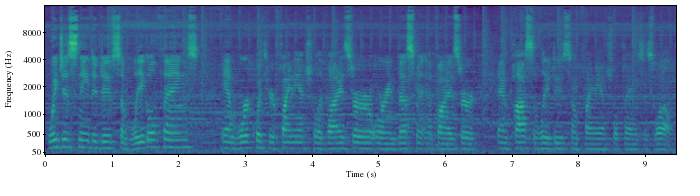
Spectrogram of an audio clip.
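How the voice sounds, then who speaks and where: A man's voice: fairly high pitch, level tone, normal speed. Guy lawyer on talk radio explaining stuff carefully, music behind him. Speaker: radio show host and lawyer. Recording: music bed under the voice.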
